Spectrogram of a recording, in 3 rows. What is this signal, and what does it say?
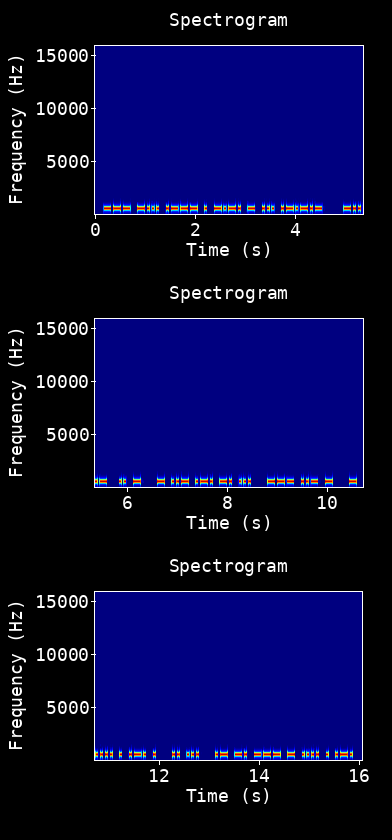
Morse code, heard as a keyed tone, about 25 wpm, 600 Hz. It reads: OBJECTS. <BT> IT TURNS OUT THERE IS ANOTHER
